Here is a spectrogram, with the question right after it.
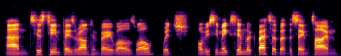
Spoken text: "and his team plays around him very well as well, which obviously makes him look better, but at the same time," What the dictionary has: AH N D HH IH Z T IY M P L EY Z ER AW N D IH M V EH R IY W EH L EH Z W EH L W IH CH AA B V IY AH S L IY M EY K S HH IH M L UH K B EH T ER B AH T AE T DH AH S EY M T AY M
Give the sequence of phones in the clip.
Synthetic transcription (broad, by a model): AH N HH IH Z T IY M P L EY Z ER AW N D IH M V EH R IY W EH L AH Z W EH L W IH CH AA B V IY AH S L IY M EY K S HH IH M L UH K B EH T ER B AH T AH T DH AH S EY M T AY M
